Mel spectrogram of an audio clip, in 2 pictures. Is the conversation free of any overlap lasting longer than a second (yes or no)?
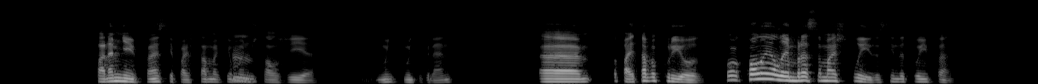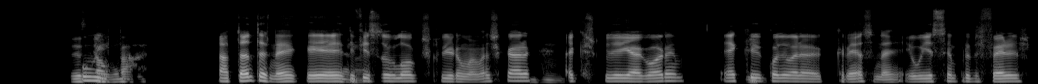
yes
